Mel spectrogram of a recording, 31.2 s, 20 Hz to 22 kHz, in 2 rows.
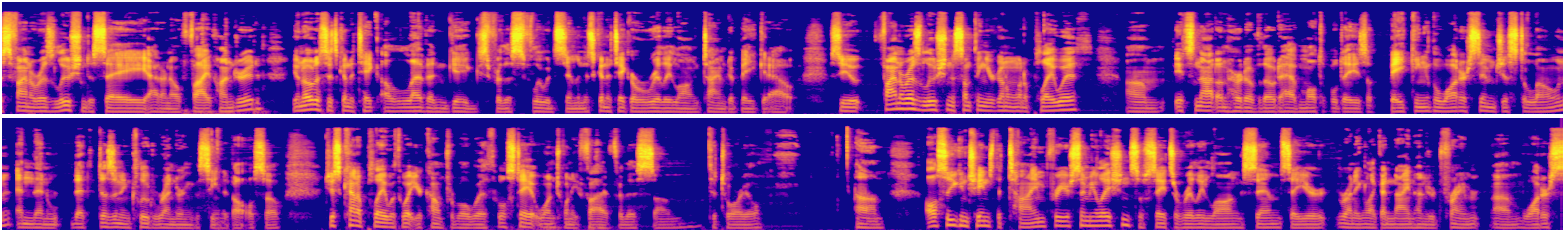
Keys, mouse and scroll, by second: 0.0 click, 2.1 KP_0, 17.7 click, 23.9-26.0 scroll down 3.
